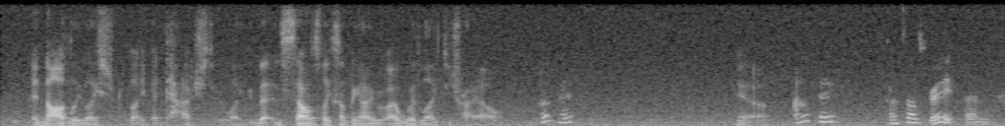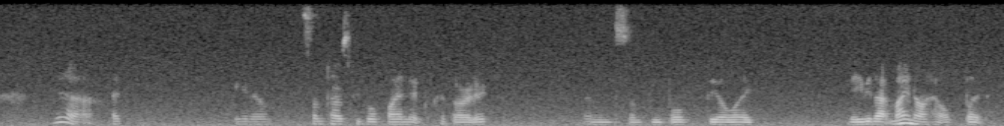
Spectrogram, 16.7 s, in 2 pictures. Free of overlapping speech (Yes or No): Yes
